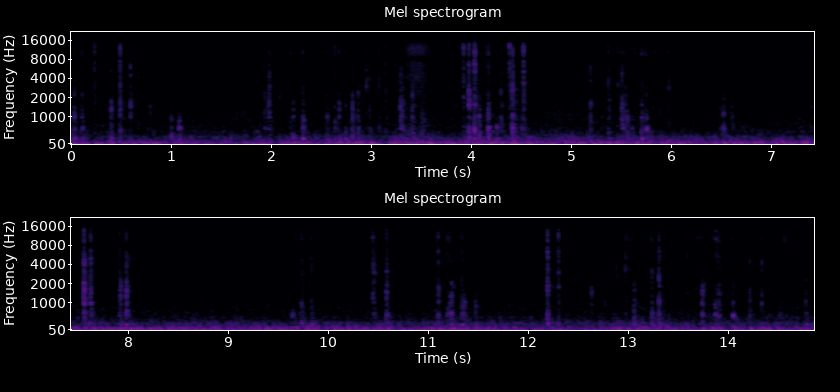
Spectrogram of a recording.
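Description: Both hands type with their fingertips on a backlit laptop keyboard with plastic chiclet keys. The result is a continuous run of quiet, short, bright key clicks, some louder than others, over a steady low hum.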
